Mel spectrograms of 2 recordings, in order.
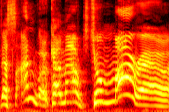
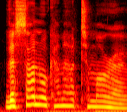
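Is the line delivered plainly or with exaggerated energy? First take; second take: exaggerated energy; plainly. First: It is said with wild, exaggerated energy. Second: It is said in a plain, normal way.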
